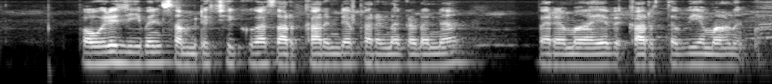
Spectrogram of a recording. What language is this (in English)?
Malayalam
